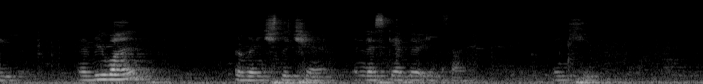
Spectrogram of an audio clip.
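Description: A young woman speaks loudly through a microphone in a large echoing hall.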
